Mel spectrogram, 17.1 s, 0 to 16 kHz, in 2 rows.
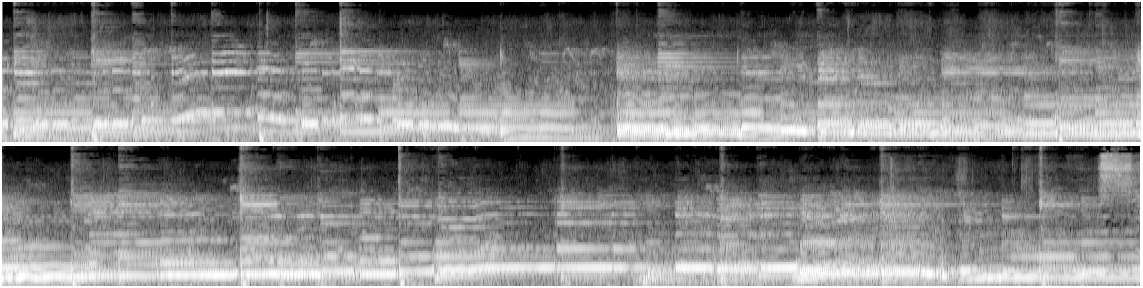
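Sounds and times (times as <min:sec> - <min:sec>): acoustic guitar strummed chords: 0:00.0 - 0:17.0
electric guitar playing: 0:00.0 - 0:17.0.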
